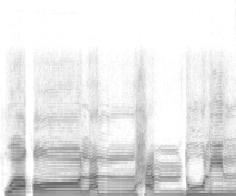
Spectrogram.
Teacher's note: hati-hati untuk lam sukun jangan sampai memantul. Jadi wa qalal hamdulillah.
